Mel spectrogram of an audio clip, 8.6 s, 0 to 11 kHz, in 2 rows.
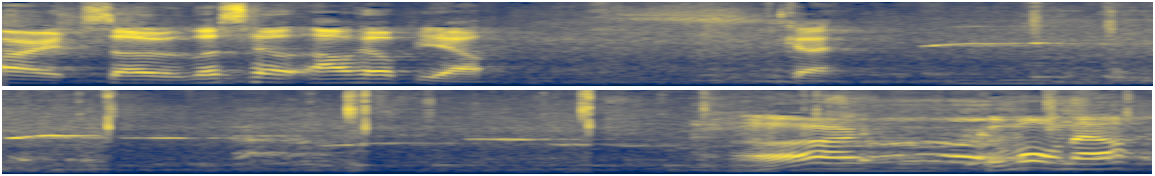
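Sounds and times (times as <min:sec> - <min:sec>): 
speech: 0:00.1 - 0:02.0, 0:02.9 - 0:03.3, 0:07.1 - 0:08.6
person whistling a slow sustained melody: 0:03.4 - 0:07.1.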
